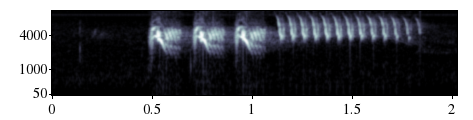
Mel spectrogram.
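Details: Spotted towhee (Pipilo maculatus) song: three sharp, buzzy introductory notes, then a fast, ringing trill of about fourteen higher notes.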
